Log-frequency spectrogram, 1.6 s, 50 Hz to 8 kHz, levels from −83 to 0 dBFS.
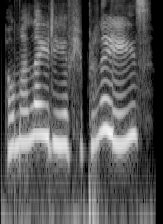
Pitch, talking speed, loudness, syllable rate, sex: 330 Hz, 220 wpm, -14 LUFS, 5.6 syllables/s, female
